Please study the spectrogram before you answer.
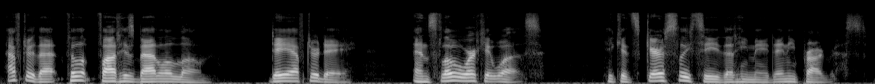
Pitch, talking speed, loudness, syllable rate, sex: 130 Hz, 165 wpm, -19 LUFS, 4.9 syllables/s, male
